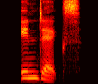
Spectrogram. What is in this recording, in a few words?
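"index", British English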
